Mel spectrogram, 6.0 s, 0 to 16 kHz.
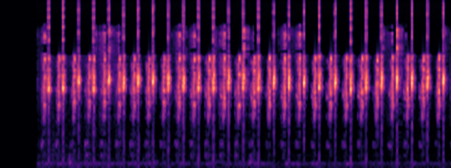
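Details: Male barn owl inside a nest box at night, 23 October, loudly calling to his bonded female to join him during the winter courtship season; a rapid, rattling train of harsh clicking pulses, about five per second, steady and unbroken.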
